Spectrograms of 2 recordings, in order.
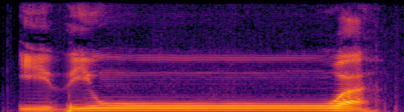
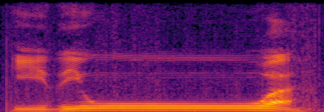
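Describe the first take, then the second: The two takes are said the same way.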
